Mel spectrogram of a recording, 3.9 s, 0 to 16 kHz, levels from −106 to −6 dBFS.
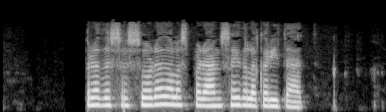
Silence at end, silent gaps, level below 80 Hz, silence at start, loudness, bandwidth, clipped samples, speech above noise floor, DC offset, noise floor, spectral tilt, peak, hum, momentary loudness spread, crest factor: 0.85 s; none; -58 dBFS; 0.9 s; -18 LUFS; 7.4 kHz; under 0.1%; 59 dB; under 0.1%; -76 dBFS; -6.5 dB/octave; -4 dBFS; none; 8 LU; 16 dB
